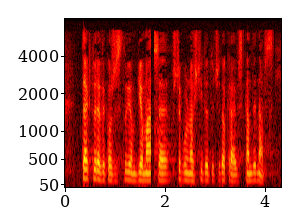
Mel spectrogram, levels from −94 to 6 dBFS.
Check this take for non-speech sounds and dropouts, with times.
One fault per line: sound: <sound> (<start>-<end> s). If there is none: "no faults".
sound: dropout (1.7-1.8 s)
